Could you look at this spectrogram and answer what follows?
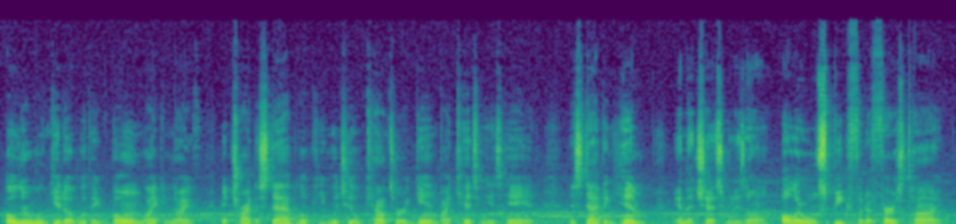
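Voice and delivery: usual speaking voice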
